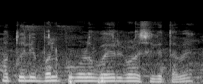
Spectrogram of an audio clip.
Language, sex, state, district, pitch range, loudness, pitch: Kannada, male, Karnataka, Koppal, 150-165 Hz, -16 LUFS, 160 Hz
